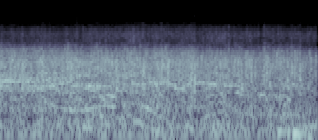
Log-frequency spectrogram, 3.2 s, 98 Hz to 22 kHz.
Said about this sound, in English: August 25th, 1980, at the end of the premiere of the musical 42nd Street, on the 11th curtain call, the producer, David Merrick, appears from the wings to tumultuous applause.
